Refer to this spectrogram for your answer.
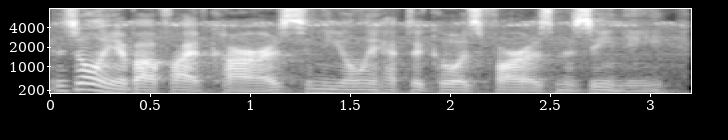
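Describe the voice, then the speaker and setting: A man's voice: fairly low pitch, fast talker, fairly bright tone, a little hiss or hum, natural voice. A man playing a friendly rail yard night foreman, explaining things plainly in an audio drama. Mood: friendly, coaxing. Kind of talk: fan audio drama acting.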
